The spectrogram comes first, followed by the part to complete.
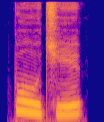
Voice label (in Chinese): "布局", Chinese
